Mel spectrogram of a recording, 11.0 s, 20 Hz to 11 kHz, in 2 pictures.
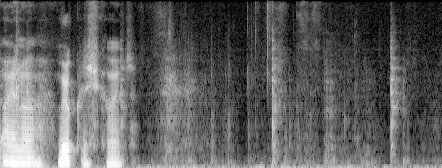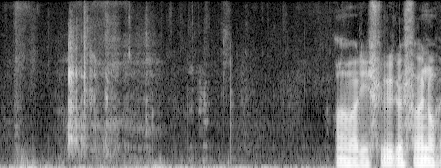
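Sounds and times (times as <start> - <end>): soft rustle: 1.7 - 10.5.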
